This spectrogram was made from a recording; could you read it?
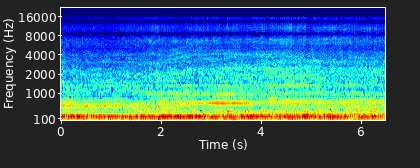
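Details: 1974 US-made Mercury 4 hp single-cylinder two-stroke outboard, revived after long storage, running after reassembly: steady, even buzzing at constant speed, no misses, knocks or surging, runs like a top; normal running.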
